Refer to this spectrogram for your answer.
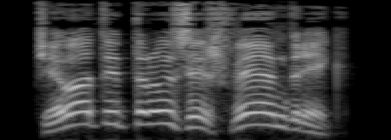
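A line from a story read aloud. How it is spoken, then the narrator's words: Sudden shout. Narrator (Russian): крикнул вдруг Бек Агамалов на подпрапорщика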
